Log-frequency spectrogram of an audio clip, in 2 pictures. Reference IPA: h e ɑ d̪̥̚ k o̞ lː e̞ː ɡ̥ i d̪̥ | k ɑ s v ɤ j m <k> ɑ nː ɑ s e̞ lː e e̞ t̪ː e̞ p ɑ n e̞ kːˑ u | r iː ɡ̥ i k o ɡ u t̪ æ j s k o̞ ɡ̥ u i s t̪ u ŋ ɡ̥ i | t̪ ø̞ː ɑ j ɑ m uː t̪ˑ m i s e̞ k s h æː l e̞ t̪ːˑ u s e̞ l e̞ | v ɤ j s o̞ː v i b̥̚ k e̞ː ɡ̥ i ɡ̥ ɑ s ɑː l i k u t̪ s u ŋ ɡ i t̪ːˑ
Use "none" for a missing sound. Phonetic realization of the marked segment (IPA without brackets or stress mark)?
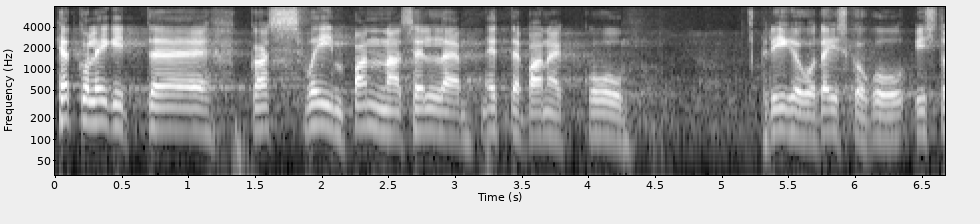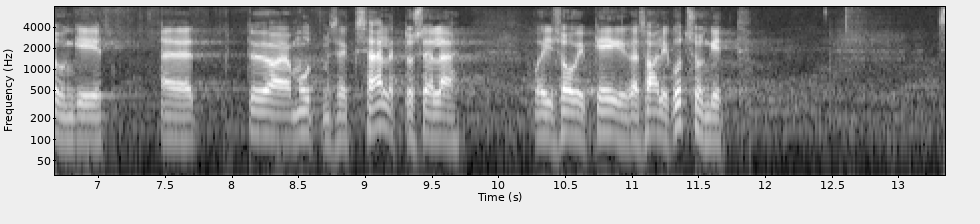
p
